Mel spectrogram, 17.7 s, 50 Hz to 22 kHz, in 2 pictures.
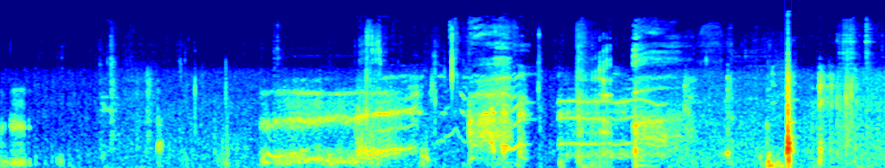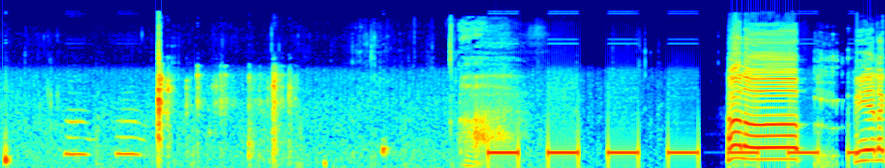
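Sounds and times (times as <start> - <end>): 
telephone line beeps after caller disconnects: 13.7 - 15.8, 16.7 - 17.6
speech: 17.4 - 17.6.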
